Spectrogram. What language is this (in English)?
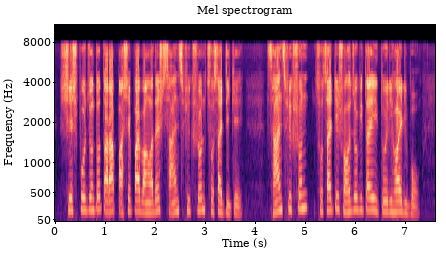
Bangla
